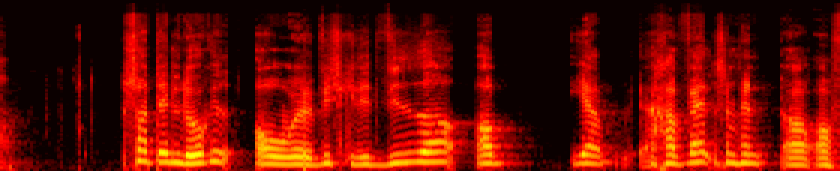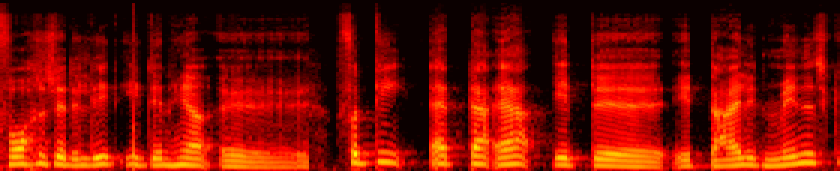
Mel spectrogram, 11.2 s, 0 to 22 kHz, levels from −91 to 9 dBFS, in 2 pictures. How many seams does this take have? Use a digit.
1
